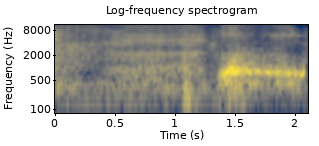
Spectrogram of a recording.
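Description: A man breathing hard with a long breathy exhale, then a louder, rasping breath near the end.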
